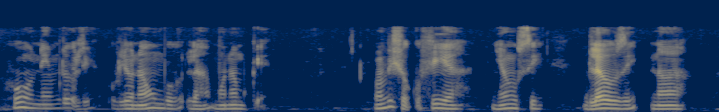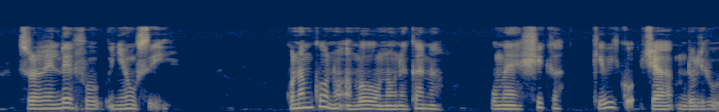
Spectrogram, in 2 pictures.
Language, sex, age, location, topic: Swahili, male, 25-35, Mombasa, government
